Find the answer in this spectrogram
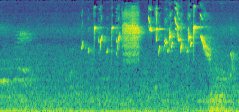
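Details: European goldfinch from Tiaret, Algeria, being trained for singing: a high twittering run of quick chirps and buzzy notes building from the middle onward, ending with a low thump.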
